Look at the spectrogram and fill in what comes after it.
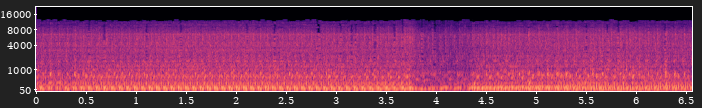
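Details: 1977 Chevrolet K20 4x4 V8, last driven 2001, first start in about 16 years on gravity-fed fuel: uneven, loping run with irregular stumbles and a brief sag; a cylinder bank skipping.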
